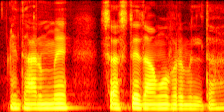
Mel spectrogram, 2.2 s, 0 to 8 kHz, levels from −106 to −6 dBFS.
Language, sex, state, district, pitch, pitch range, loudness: Hindi, male, Uttar Pradesh, Jalaun, 110 Hz, 110-120 Hz, -25 LUFS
